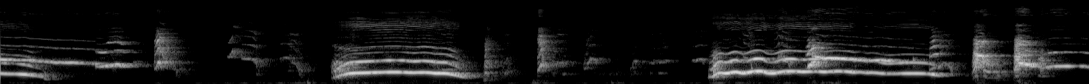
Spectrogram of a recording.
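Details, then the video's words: A playful, restless pet puppy, urged on by its owner, howls like a little wolf: two long, drawn-out tonal howls that slide slightly downward. Between them come short yelps and whimpers, with brief silent gaps. "Puppy howls like a WOLF"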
